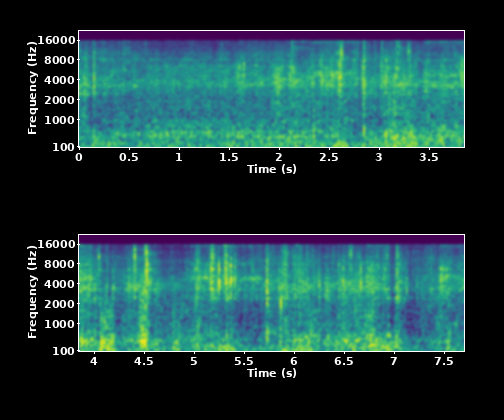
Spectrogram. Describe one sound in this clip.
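Knobby mountain bike tyres roll over pavement and dirt.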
